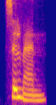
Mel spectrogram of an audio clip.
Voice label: "silvan", Indian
